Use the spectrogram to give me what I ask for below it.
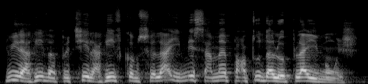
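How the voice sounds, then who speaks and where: A man gives a relaxed religious lesson. His voice swings widely in pitch, and he often turns to question and tease the people listening. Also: fast talker, slightly rough. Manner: lively, jokes with and questions the audience. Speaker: imam teaching a religious lesson.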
